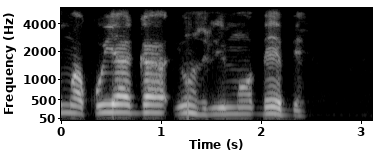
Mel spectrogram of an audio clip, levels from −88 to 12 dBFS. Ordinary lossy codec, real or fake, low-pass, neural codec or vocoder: Opus, 24 kbps; real; 5.4 kHz; none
